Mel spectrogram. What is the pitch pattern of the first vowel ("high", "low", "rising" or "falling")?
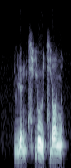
low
